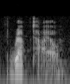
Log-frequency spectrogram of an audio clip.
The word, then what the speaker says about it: reptile: cover it up then we have an e eval constant e syllable so the eye is gonna say its name the e is gonna say nothing nothing so we have I oh tile let's put it together rap tile reptile and then we put the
